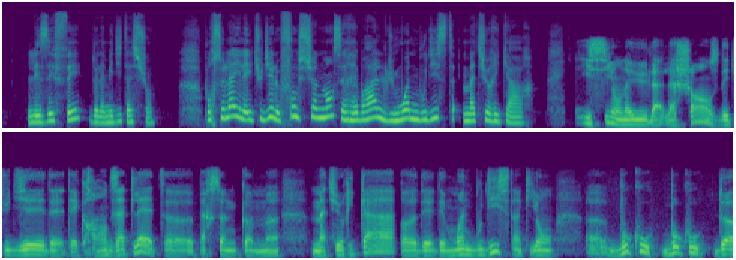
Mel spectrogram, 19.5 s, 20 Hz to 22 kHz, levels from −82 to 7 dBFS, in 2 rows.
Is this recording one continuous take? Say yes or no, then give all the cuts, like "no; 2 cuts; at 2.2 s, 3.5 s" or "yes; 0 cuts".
no; 1 cut; at 7.5 s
